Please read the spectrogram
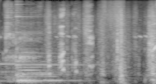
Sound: snoring; giggling

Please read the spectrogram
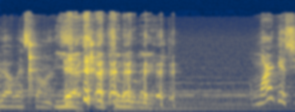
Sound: laughs

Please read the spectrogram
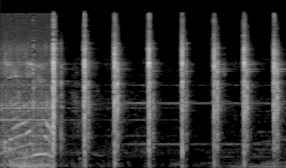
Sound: clanking

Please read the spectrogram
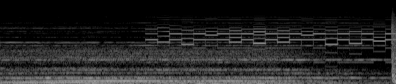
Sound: phone ringing

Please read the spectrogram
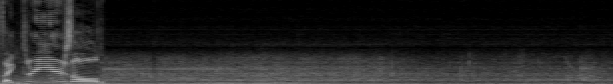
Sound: jet ski engine revving

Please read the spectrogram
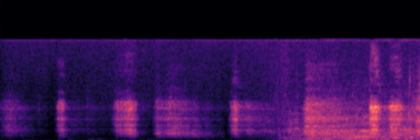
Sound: Amy panting

